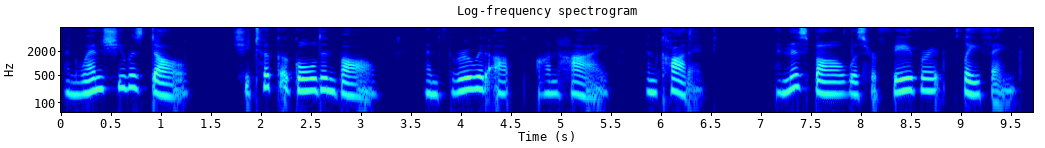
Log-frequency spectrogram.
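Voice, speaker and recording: A woman narrating a fairy tale in a gentle storybook-opening manner, with measured, unhurried phrasing. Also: fairly low pitch, creaky, no room sound, studio quality.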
